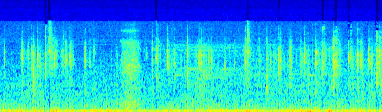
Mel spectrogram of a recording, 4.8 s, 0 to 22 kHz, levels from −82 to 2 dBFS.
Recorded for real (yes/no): yes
